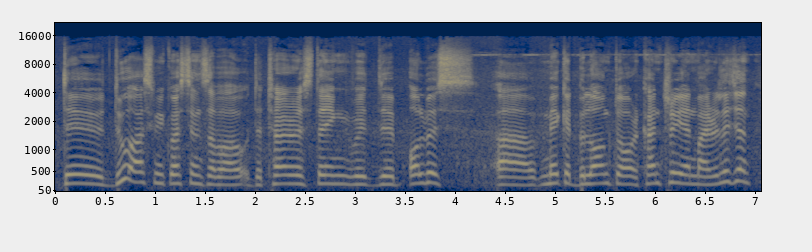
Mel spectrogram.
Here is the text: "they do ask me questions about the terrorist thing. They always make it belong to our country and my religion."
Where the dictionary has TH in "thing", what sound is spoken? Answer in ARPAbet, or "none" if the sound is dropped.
T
